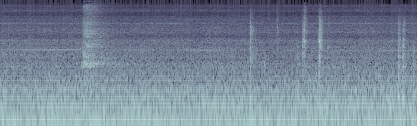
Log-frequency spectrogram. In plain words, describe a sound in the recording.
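An aircraft engine drones with a steady, deep roar.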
